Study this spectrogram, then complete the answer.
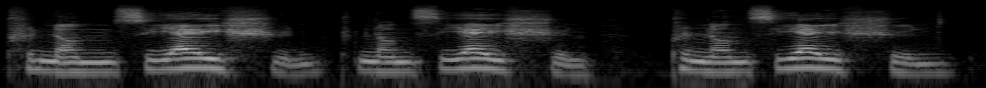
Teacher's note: pronunciation is a double-stressed word, which means that there are two accented syllables. The one carrying the main accent is this one, Asian.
